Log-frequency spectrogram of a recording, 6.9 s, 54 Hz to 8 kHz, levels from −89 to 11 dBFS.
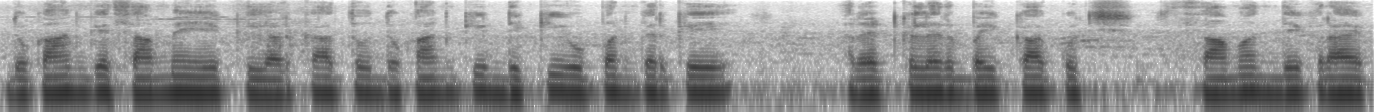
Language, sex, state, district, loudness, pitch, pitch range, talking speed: Hindi, male, Delhi, New Delhi, -18 LUFS, 130 Hz, 125-135 Hz, 175 wpm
